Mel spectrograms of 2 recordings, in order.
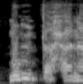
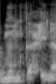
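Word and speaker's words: المُمتَحِنة: الممتحنہ رکھا گیا ہے۔ اس کا تلفظ ممتحنہ بھی کیا جاتا ہے اور ممتحنہ بھی۔ پہلے تلفظ کے لحاظ سے معنی ہے وہ عورت جس کا امتحان لیا جائے، اور دوسرے تلفظ کے لحاظ سے معنی ہے امتحان لینے والی صورت۔ اس میں دو ایسے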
